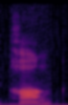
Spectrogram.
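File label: "hang", Chinese, second tone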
